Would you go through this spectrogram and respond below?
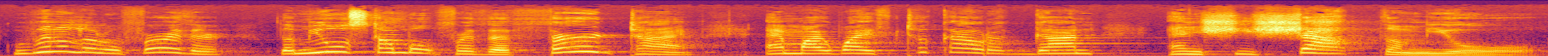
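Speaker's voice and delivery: ordinary talk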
